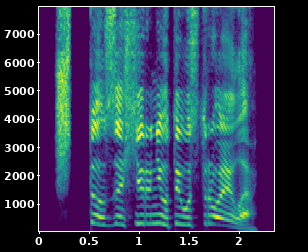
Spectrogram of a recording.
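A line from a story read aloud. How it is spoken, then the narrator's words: High frightened male scream. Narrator (Russian): завопил высокий и испуганный мужской голос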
